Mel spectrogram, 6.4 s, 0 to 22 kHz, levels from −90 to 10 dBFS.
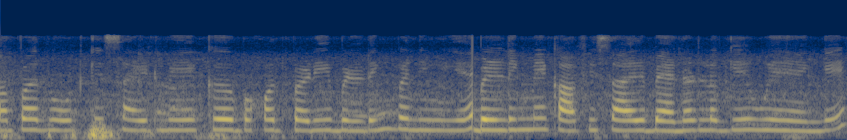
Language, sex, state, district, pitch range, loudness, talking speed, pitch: Hindi, female, Andhra Pradesh, Krishna, 285-300 Hz, -20 LUFS, 190 wpm, 290 Hz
